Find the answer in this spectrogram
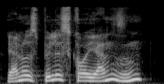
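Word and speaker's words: Janus Billeskov Jansen: Möchtest du den Namen aussprechen? Janus? Janus Billeskor Jansen? Ja, sehr schön.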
